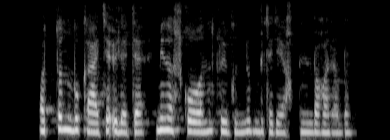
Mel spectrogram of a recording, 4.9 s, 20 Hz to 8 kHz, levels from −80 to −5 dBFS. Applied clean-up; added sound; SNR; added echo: none; none; none; none.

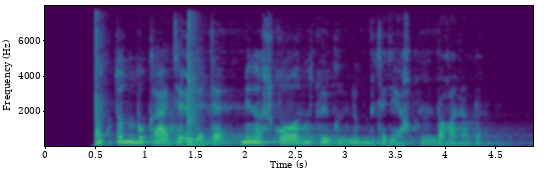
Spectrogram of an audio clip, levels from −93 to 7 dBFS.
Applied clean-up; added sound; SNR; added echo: none; Clapping; 18 dB; reverberation time 1.4 s.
